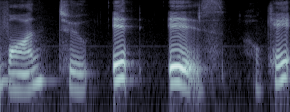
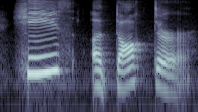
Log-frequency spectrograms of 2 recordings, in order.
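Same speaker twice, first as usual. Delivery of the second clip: pitch drops away on "doctor". An English teacher demonstrates statement intonation for learners, with falling intonation. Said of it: "the intonation is going down".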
